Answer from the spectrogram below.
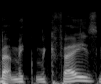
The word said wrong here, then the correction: McAfee: Excuse the mispronunciation. – Yeah, it's McAfee.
